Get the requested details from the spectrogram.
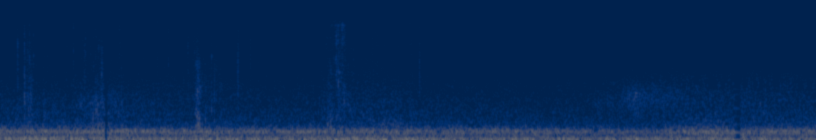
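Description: A fire crackles softly.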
